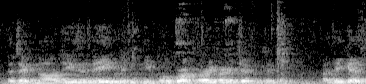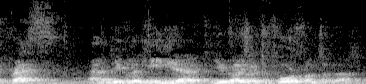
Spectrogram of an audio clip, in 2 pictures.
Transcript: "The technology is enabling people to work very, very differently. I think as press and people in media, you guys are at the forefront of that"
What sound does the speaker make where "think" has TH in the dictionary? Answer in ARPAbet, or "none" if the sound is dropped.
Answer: TH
